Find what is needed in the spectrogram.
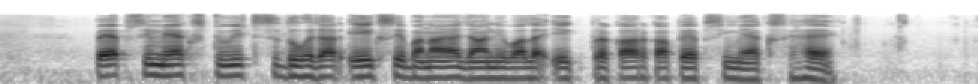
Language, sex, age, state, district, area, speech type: Hindi, male, 18-30, Madhya Pradesh, Seoni, urban, read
